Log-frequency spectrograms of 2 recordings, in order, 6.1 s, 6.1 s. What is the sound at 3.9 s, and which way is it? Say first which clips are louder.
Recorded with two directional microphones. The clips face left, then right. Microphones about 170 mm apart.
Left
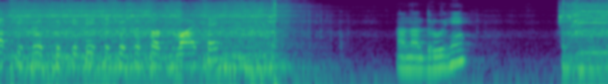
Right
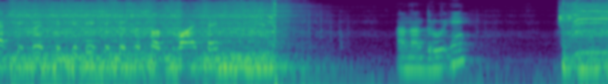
Speech: left 3 dB; 20° left (ahead or behind).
